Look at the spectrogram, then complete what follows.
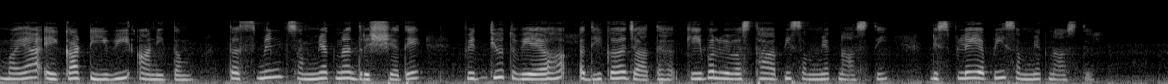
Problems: none marked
